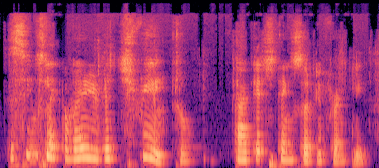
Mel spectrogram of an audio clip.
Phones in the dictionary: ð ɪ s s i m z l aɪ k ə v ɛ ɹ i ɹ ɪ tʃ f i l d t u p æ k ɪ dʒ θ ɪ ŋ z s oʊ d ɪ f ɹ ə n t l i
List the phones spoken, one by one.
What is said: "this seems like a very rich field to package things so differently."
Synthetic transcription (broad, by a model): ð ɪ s s i m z l aɪ k ə v ɛ ɹ i ɹ ɪ tʃ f i l t u p æ k ɪ dʒ t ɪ ŋ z s oʊ d ɪ f ɹ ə n t l i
